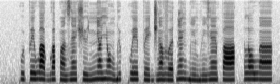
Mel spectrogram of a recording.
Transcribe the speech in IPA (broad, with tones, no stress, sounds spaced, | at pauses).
kʷ ɨ˨ p e˧ w a˦˨ ɡʷ a˧ p ã˨ z ɛ̃˧ ʃ ɨ˨ ɲ ã˦ j ɔ̃˦˨ ɡ͡b ɨ˧ kʷ eː˧ p e˨ d͡ʒ ã˧ v ə˨ ɗ ɛ̃˦ ɡ͡b ĩ˨ b ĩ˨ ɣ ɛ̃˦ p a˦ | l ɔ˦ w ã˦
